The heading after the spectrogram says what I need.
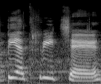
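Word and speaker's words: Beatrice: witch named beatric uh beatric so it's like the Italian pronunciation uh and that's kinzo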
